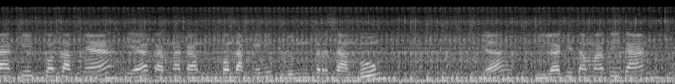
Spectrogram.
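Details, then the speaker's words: Suzuki RC two-stroke motorcycle previously hard to start with weak spark, started after ignition rework, ignition switch not yet connected; steady busy idle ticking evenly, birds chirping behind; engine firing cleanly, normal idle. "oke Ya teman-teman ini sudah nyala kita tinggal rakit"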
